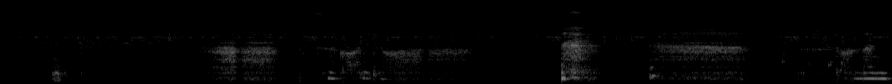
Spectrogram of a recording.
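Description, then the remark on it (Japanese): A urine stream, released after being held in a long time, splashing in uneven bursts, a hissing spatter that starts and stops several times, with faint breathy whispering in places. “たくさん我慢してたから一度出たら止められない。”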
